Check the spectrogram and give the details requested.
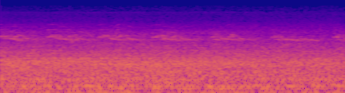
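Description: A bird calling over and over, short falling notes repeated about one and a half times a second, over a steady low background rumble.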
